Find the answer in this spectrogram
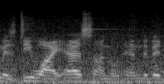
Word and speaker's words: Dys: You got to spell it right in front of the boss. My name is D-Y-S on the end of it, D-Y-S Dys.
